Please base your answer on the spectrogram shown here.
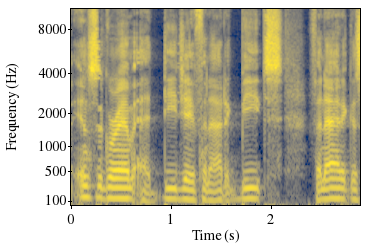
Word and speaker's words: Phanatic: Fanatic is spelled P-H-A-N-A-T-I-C, or Sounds for Producers on Instagram as well.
